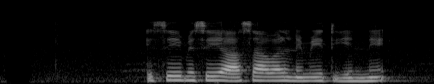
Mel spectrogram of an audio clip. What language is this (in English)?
Sinhala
